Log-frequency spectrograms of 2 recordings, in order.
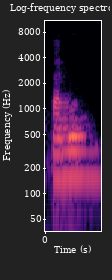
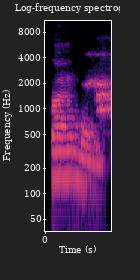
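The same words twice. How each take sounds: First: The first vowel is kept short. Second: The first vowel is drawn out long. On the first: The speaker calls it right. "Maka harus" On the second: The speaker calls it wrong. "seperti yang dilafatkan Pak Amin tadi, ... itu seolah-olah ... ditulis menjadi fa alif mim"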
